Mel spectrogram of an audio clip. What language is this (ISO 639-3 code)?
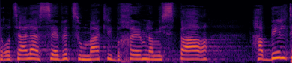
heb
